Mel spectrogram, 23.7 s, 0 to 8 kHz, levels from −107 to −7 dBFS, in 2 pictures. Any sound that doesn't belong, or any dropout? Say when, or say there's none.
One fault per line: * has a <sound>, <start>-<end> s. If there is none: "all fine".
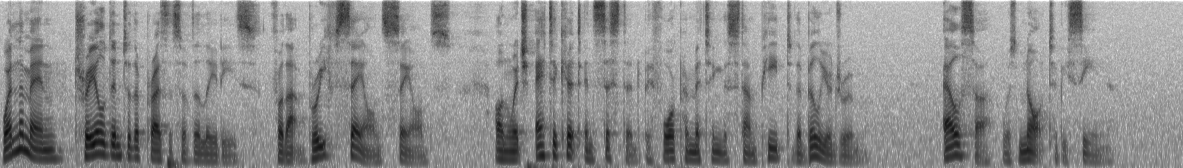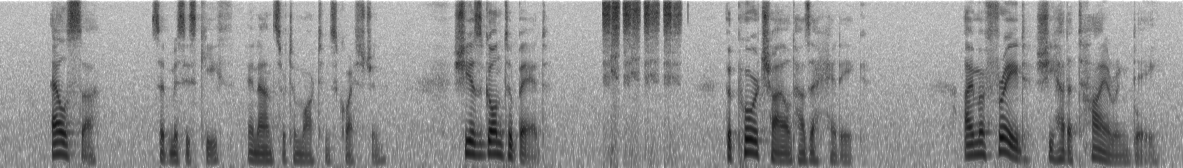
* has a laugh, 17.9-18.7 s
